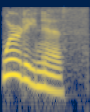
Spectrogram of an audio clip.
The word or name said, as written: wordiness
